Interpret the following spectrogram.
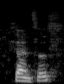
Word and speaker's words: census: Census, yep, just pronunciation. Yeah, census is pronounced that way? Census. The U is a little bit more open. Census. It's like it's an A, not a U.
